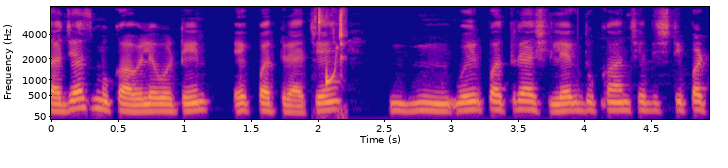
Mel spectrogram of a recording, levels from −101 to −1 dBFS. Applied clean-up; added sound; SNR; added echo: none; Drip; 9 dB; none.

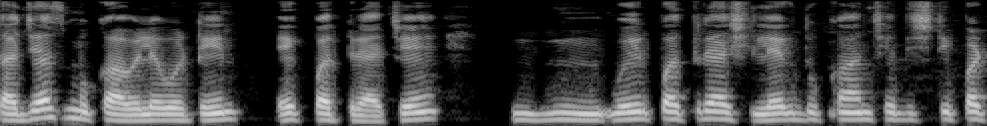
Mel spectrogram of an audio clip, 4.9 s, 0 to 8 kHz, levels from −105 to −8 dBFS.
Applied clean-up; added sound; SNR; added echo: none; none; none; none.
